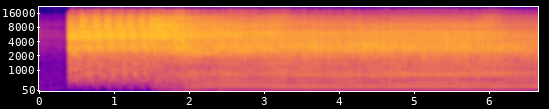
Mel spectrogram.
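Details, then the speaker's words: John Deere 455 diesel mower whose fuel shut-off solenoid won't pull in on the key; started by helping the solenoid and jumping power to the starter, it cranks briefly, fires and settles into steady idle; won't crank on key: no crank on key. "so now we need to figure out why it won't start with the key"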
